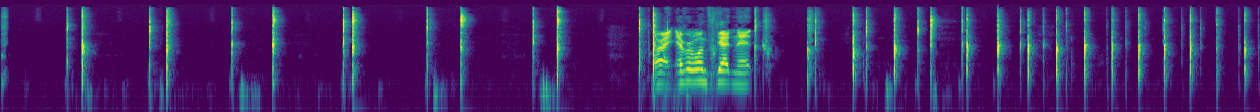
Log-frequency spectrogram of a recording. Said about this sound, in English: Who cares? Slow clap. Slow clap.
